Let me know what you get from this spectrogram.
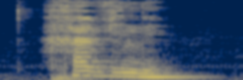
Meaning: to furrow
- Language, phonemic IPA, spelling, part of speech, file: French, /ʁa.vi.ne/, raviner, verb, LL-Q150 (fra)-raviner.wav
